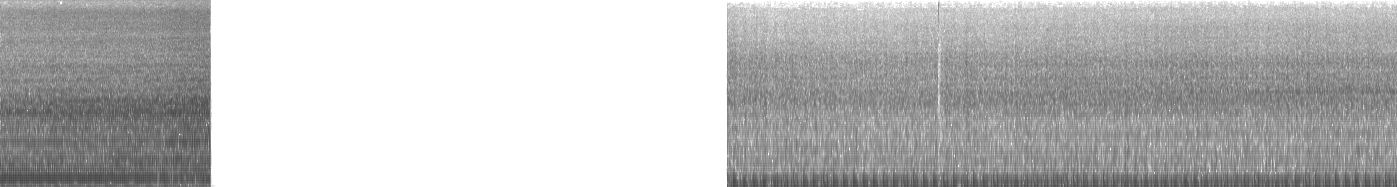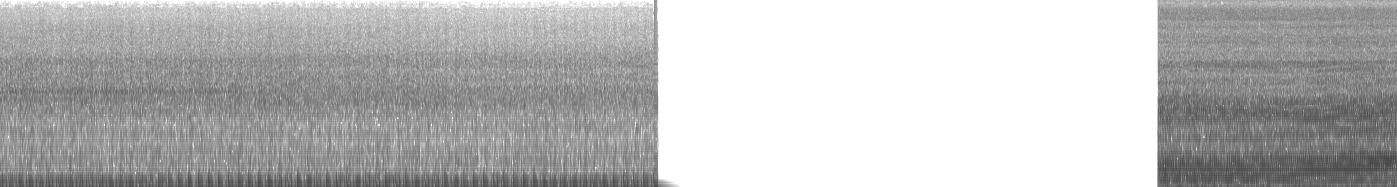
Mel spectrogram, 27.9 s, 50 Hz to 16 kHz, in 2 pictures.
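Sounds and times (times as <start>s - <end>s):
motorcycle engine idling: 7.3s - 20.6s.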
